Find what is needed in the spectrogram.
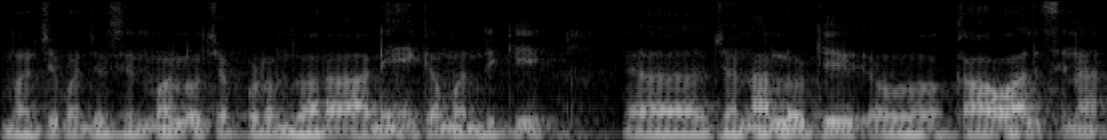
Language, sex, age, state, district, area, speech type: Telugu, male, 30-45, Telangana, Hyderabad, rural, spontaneous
